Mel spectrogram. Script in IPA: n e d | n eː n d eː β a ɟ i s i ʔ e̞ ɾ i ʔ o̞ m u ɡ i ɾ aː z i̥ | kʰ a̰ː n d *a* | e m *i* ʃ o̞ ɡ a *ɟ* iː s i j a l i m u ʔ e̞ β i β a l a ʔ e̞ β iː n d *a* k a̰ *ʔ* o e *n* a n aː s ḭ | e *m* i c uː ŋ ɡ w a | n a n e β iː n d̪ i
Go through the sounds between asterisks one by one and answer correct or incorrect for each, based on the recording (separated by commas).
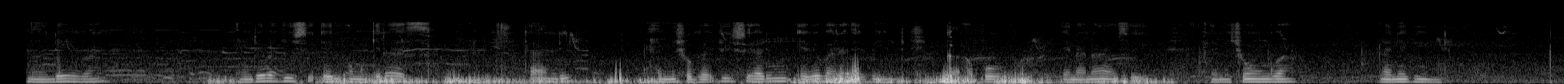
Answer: incorrect, correct, correct, incorrect, incorrect, correct, correct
